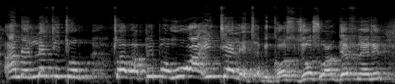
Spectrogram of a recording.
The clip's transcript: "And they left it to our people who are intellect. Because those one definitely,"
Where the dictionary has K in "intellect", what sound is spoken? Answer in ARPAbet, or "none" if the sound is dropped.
none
